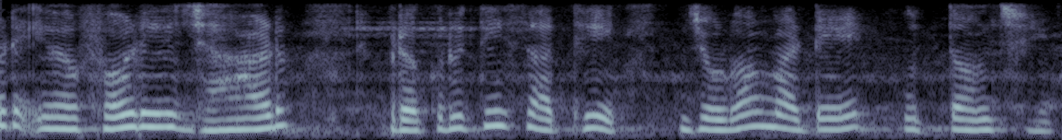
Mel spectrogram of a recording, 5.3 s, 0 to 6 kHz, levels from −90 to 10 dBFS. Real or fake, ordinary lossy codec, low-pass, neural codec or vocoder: fake; AAC, 48 kbps; 5.4 kHz; codec, 16 kHz, 8 kbps, FreqCodec, smaller model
